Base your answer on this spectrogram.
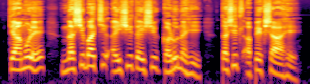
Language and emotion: Marathi, neutral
